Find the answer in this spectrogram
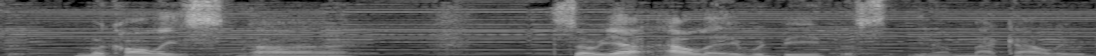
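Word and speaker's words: Aulë: In the Silmarillion, one of the minor gods is named Aule, like with an E with the 2 dots over it.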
